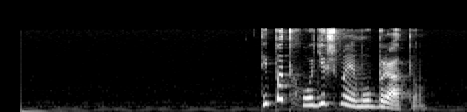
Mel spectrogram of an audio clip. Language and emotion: Russian, positive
